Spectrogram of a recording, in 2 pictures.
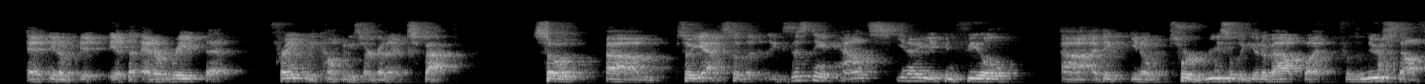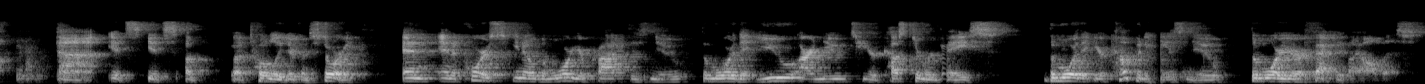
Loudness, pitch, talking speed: -23 LUFS, 145 Hz, 185 wpm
